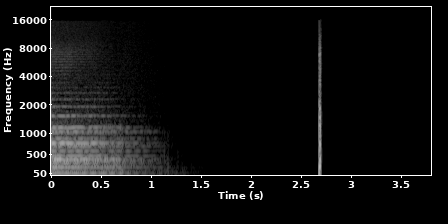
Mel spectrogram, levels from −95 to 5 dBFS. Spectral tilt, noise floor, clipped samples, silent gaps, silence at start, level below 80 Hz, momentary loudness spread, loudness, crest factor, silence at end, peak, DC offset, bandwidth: -4.5 dB/octave; -76 dBFS; under 0.1%; 1.57-2.66 s; 0 s; -54 dBFS; 16 LU; -37 LUFS; 28 dB; 1.1 s; -12 dBFS; under 0.1%; 16 kHz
